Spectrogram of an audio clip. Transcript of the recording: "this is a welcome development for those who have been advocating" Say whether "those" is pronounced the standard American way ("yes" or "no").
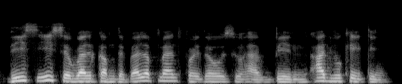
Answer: no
